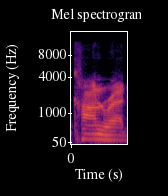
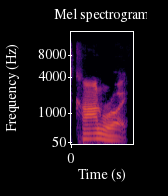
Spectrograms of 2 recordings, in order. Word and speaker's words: Conroy: But well, you can't even pronounce his name right because it isn't Conrad either. It's Conroy. Conroy, man.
